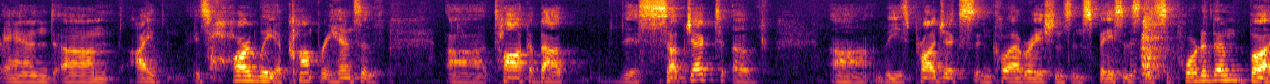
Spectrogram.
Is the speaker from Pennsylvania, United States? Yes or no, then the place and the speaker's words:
yes; Erie, Pennsylvania, United States; also born or lived in Cleveland; I was born in Cleveland and grew up in Erie, Pennsylvania area, both in like the city of Erie, the suburbs of Erie, and country and small town around there.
